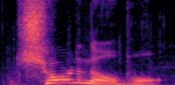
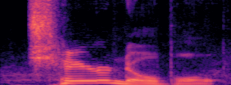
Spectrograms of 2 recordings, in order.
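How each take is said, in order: First: The first syllable sounds like 'chor'. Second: The first syllable sounds like 'cher'. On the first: This is the name in the native language. The speaker calls it right. "It's Chornobyl. That's that's the place's name in its native tongue" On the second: This is the Russian-derived name. The speaker calls it wrong. "he says it like he's correcting somebody"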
